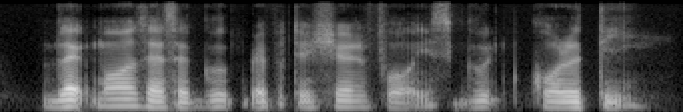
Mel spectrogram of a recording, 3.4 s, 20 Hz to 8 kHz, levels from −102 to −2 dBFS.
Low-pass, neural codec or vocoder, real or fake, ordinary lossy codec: 7.2 kHz; autoencoder, 48 kHz, 32 numbers a frame, DAC-VAE, trained on Japanese speech; fake; none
